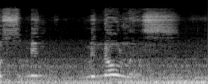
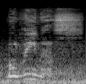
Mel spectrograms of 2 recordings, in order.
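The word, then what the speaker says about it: Molinos: going in the Lo manolas Los manolas am I pronouncing it right molinas molinas I stand corrected I heard you somebody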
